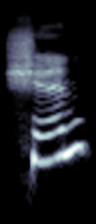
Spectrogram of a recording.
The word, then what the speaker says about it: function: And the first syllable is funk. Let's write down funk. And the last syllable shen with our concept t i. T i o n. Funk. Shen.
